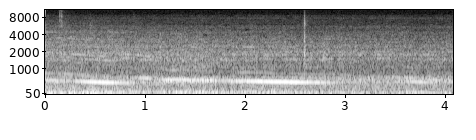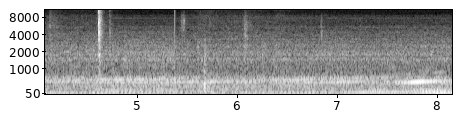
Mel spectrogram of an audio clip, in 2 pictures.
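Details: Worn AC compressor bearing: a steady high whine over the engine rumble, rising and falling with revs, present at all RPMs whenever the engine runs, sounding similar to a supercharger.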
